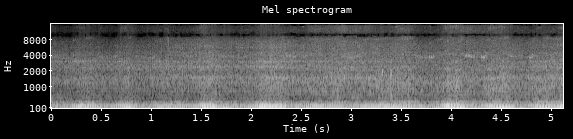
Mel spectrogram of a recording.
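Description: Off-road vehicle's engine revving in uneven surges, its pitch rising and falling again and again as it works over a rough track.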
